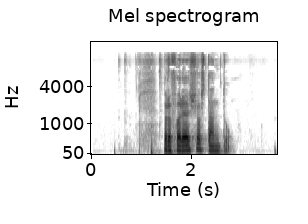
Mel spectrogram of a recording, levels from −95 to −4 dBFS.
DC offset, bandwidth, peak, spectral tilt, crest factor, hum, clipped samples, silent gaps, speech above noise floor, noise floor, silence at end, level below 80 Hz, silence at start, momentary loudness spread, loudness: under 0.1%; 11.5 kHz; -4 dBFS; -5.5 dB/octave; 20 dB; none; under 0.1%; none; 58 dB; -76 dBFS; 1 s; -50 dBFS; 1.1 s; 24 LU; -19 LUFS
